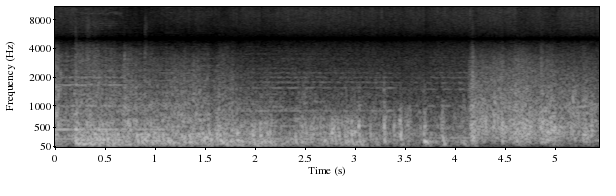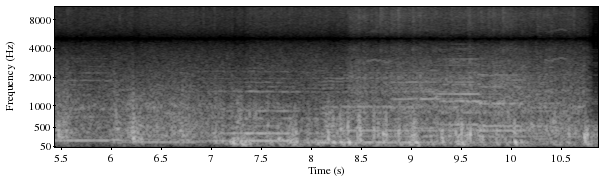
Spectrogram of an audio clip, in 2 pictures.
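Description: Heavy rain pouring down in a thunderstorm, with a loud thunderclap at the start and another about four seconds in. Low string music is faintly held beneath it.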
